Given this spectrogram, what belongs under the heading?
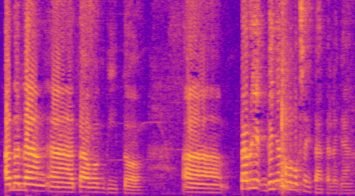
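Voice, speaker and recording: A woman's voice: medium pitch, very animated, fairly quick. A woman directing actors on a set, demonstrating lines and counting down takes. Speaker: acting director.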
